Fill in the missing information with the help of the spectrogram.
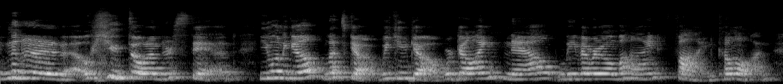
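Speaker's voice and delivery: loud, urgent fan pleading; frantic insistence. Retold or imitated. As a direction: push loudly, phrase after phrase. Begs Doctor to go now.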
